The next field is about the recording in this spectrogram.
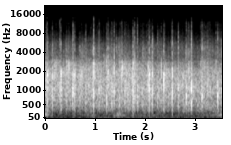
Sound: voice fading; applause

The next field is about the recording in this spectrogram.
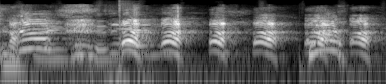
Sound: laughs

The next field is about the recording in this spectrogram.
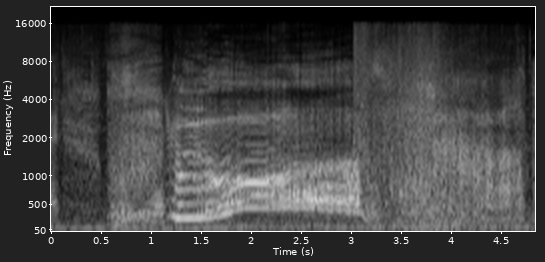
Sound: growls and roars

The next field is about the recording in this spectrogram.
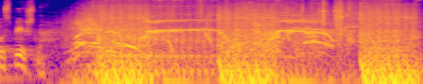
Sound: men shouting; rapid gunfire; woman screaming

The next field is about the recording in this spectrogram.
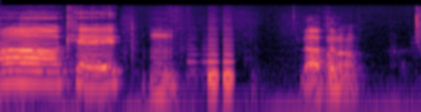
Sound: blip

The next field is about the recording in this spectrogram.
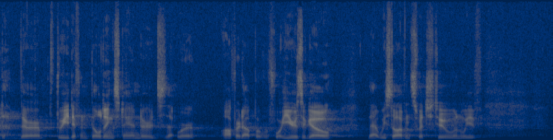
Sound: none

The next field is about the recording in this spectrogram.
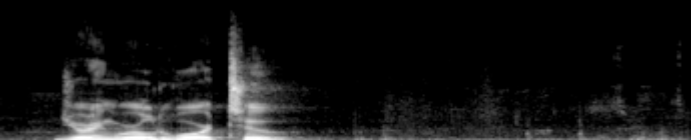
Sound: pause

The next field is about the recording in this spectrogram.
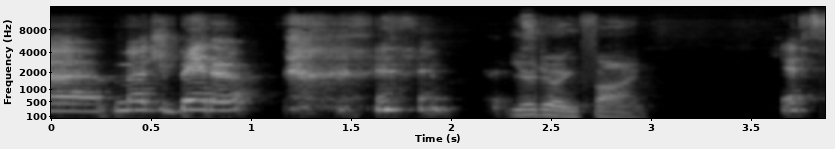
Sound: chuckles

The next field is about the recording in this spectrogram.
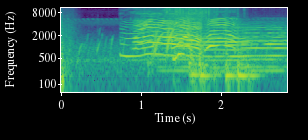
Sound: screaming

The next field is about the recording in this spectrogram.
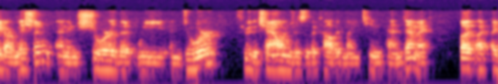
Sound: none

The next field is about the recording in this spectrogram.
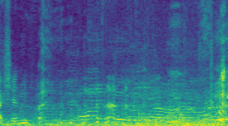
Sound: laughs

